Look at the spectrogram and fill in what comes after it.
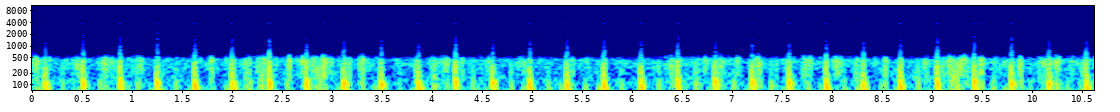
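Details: Male heartbeat recorded while riding a bike: steady, rapid low thumps at about 160 a minute, a fast but normal rhythm during exercise.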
